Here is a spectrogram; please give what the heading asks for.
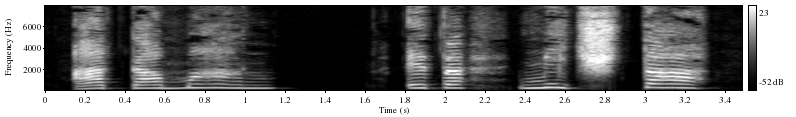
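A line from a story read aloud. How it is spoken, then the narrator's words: Shrill squeal. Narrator (Russian): взвизгнула черная кошка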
